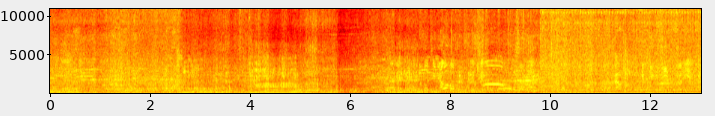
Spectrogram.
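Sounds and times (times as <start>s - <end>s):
sports car engine revving: 1.6s - 5.8s.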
